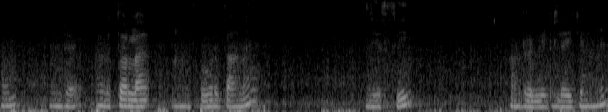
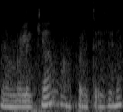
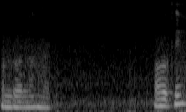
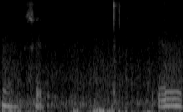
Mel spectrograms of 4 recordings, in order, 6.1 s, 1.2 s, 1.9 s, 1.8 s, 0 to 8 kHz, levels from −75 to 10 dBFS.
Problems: low volume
